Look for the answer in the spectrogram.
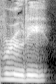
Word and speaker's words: Hrudey: I want you to know Kelly Rudy goes on the list. Rudy is spelled H-R-U-D-E-Y.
